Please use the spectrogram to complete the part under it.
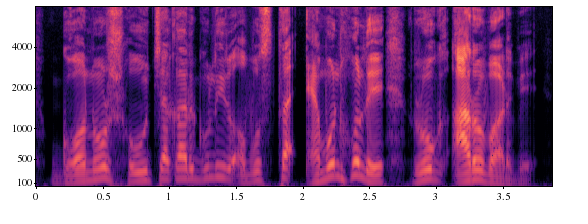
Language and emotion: Bengali, disgusted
